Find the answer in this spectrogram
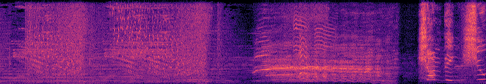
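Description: Cartoon horse whinnying: one long, wavering neigh about three seconds in, after a stretch of music.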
